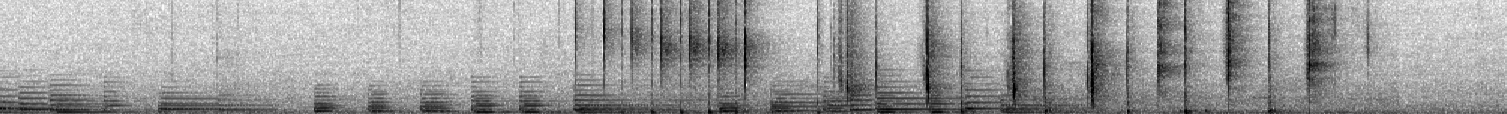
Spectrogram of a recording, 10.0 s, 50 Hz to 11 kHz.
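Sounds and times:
light piano music: 0.0 - 8.7
eraser dabbing on paper: 4.1 - 9.2.

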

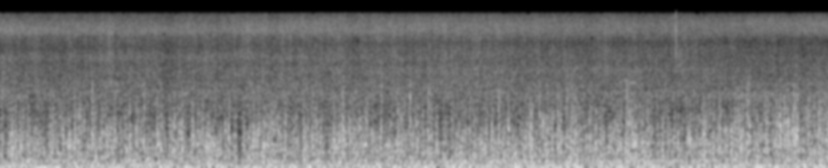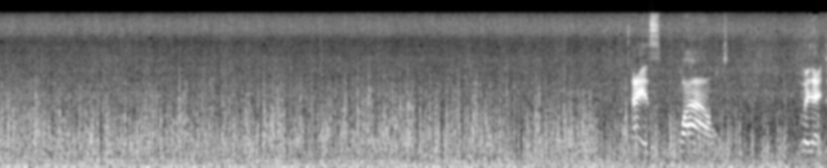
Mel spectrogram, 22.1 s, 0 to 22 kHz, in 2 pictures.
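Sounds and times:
motorboat engine running: 0.0 - 22.0
wind noise on microphone: 0.0 - 22.0.

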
